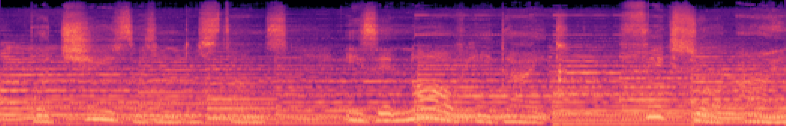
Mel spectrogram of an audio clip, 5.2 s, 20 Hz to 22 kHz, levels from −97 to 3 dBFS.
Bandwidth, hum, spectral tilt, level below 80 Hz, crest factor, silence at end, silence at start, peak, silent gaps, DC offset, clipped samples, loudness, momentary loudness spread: over 20 kHz; none; -4 dB/octave; -52 dBFS; 14 dB; 0 s; 0 s; -2 dBFS; none; 0.1%; under 0.1%; -15 LUFS; 5 LU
